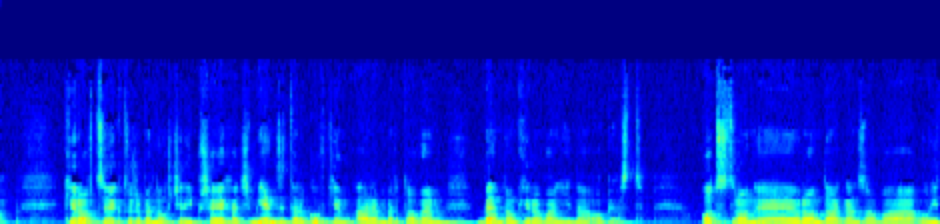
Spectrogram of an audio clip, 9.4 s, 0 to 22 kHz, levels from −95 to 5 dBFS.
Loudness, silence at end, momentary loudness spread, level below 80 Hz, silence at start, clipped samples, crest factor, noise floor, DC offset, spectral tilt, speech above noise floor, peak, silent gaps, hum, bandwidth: -38 LUFS; 0 s; 7 LU; -70 dBFS; 0 s; under 0.1%; 18 dB; -65 dBFS; under 0.1%; -6.5 dB/octave; 28 dB; -20 dBFS; none; none; 16 kHz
